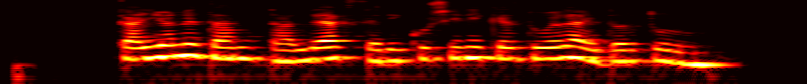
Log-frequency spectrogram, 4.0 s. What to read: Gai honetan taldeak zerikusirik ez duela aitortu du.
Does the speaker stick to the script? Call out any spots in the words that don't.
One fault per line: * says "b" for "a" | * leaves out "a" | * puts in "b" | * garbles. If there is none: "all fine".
all fine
